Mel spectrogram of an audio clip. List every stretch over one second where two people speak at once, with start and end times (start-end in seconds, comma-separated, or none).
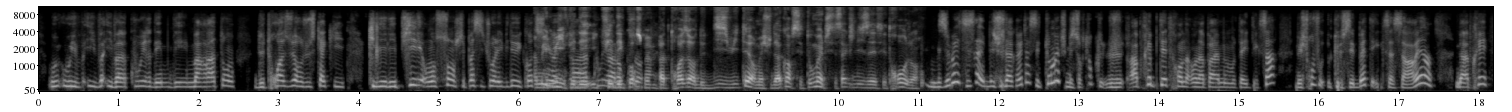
6.2-7.5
